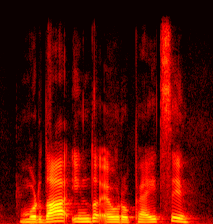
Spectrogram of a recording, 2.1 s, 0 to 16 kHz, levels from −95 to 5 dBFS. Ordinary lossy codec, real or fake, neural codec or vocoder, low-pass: none; fake; vocoder, 44.1 kHz, 128 mel bands every 512 samples, BigVGAN v2; 14.4 kHz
